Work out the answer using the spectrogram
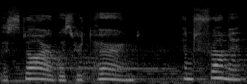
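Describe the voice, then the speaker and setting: A woman voicing a calm, patient lamb spirit of death in a video game, speaking in measured, poetic lines. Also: a little high, natural voice. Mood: serene, tender. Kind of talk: dramatic game character dialogue. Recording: music behind the voice.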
